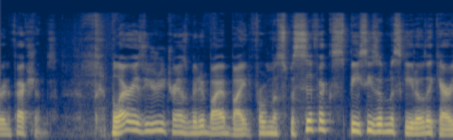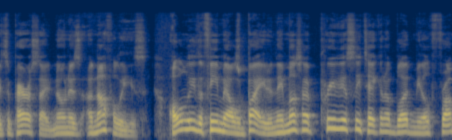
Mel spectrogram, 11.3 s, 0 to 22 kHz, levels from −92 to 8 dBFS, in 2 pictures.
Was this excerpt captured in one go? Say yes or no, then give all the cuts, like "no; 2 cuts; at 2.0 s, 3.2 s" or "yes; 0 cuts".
yes; 0 cuts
